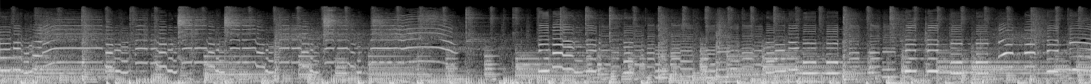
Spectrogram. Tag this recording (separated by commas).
Brass instrument, Music, Jazz, Drum kit, Saxophone, Musical instrument, Drum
